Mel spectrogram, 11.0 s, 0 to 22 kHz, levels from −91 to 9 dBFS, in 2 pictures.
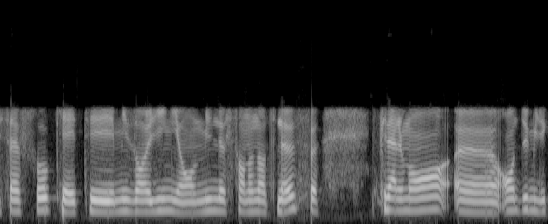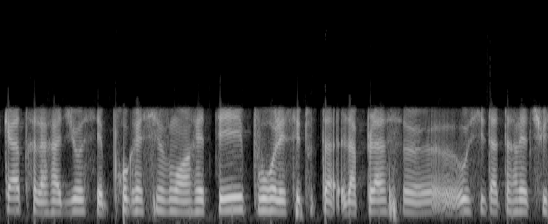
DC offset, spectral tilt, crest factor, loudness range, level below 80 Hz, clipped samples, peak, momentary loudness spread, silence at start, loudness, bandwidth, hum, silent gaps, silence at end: under 0.1%; -9 dB/octave; 18 dB; 1 LU; -64 dBFS; under 0.1%; -2 dBFS; 6 LU; 0 s; -21 LUFS; 3.8 kHz; none; none; 0 s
